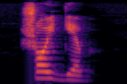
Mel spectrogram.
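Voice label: "шойгеб", Komi, female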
